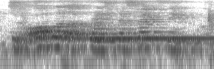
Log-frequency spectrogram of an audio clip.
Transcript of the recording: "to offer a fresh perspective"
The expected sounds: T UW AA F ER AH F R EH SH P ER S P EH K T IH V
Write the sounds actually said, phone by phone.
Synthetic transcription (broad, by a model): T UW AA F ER AH P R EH S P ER S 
